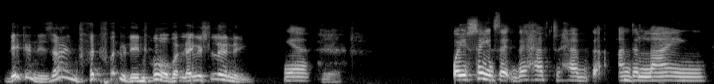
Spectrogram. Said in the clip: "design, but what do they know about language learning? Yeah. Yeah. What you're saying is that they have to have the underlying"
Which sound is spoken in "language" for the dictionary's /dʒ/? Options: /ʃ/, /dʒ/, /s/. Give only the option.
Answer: /ʃ/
